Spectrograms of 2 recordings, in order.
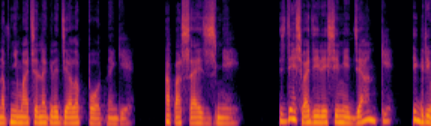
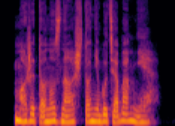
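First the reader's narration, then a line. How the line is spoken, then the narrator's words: Hoarse. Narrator (Russian): сипло сказала Бриана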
